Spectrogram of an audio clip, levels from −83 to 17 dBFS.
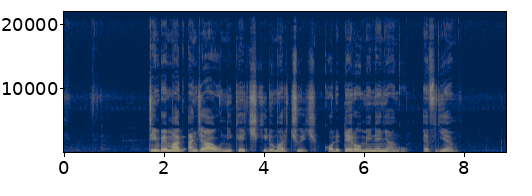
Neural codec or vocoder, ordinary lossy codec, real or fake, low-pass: none; none; real; none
